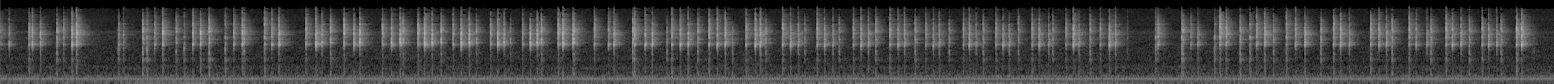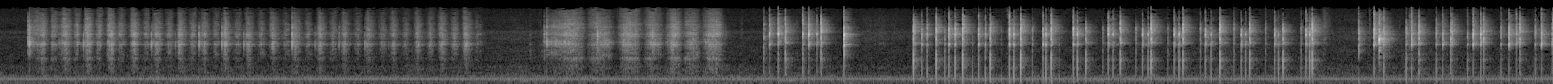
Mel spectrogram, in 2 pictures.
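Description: Fingernails scratching rapidly over the hard shell of a lobster claw, in runs of fine strokes broken by a few short pauses.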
